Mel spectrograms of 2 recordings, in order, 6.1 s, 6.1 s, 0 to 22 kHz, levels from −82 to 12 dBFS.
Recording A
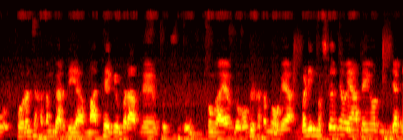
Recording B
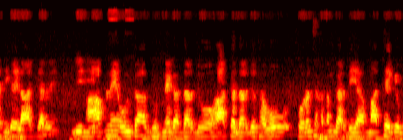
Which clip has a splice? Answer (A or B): A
